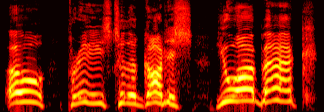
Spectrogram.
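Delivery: high, slow relieved cry of praise; excited priest. Acted. Priest welcoming the returning hero, high relieved cry. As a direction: greet the hero with joyful relief.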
